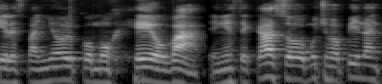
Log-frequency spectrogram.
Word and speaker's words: Jehová: Sin embargo, recordemos que la primera letra hebrea del nombre de Dios es y dicha letra suena más como y que como J.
